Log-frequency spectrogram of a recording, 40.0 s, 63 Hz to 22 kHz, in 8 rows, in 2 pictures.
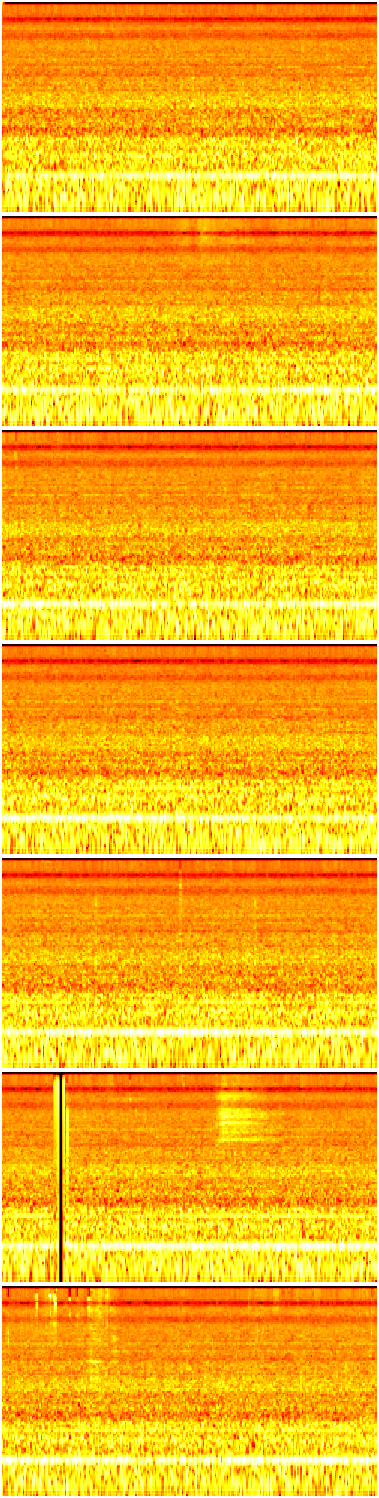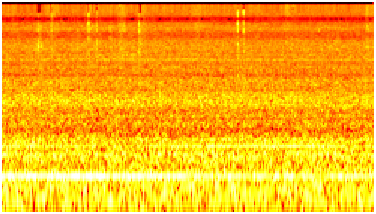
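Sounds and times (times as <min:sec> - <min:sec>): airplane cabin roar: 0:00.0 - 0:39.9
constant low hum: 0:00.0 - 0:39.9.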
